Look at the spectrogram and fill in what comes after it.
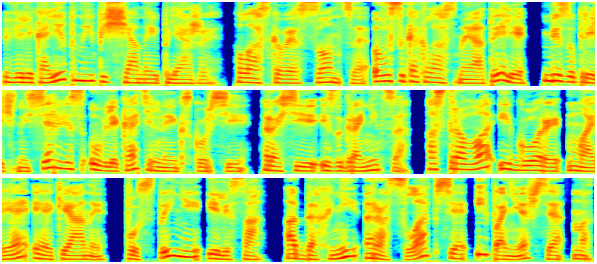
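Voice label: F, Russian, female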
